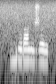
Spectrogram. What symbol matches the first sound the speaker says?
bʲ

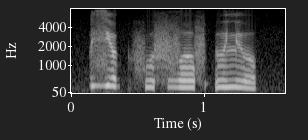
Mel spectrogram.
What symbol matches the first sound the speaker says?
zʲ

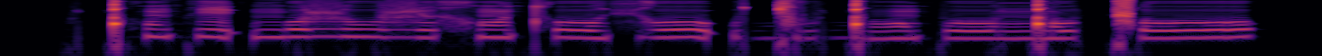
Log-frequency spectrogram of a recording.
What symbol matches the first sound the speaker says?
ǃʰ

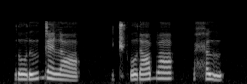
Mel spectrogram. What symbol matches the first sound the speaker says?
ɾ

